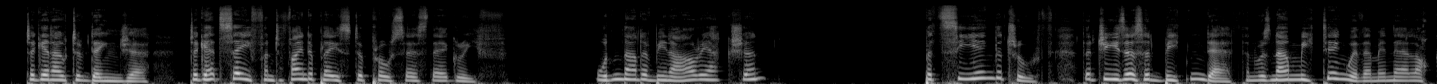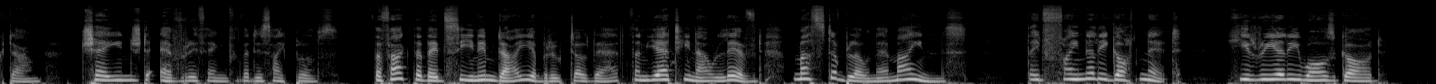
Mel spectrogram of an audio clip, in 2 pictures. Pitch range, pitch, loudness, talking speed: 150-220 Hz, 190 Hz, -25 LUFS, 155 wpm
